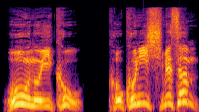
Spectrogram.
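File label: encounter, Japanese; claude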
